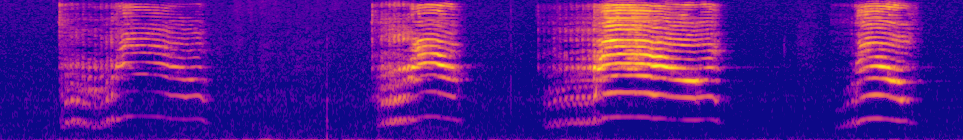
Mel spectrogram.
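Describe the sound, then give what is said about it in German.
A cat meows four times with short pauses between, each call a drawn-out, wavering cry that rises and falls in pitch; the third is the longest and loudest. No one speaks. The meows are from a TikTok video being played, on a split screen that shows the cat on one half. “auf der rechten Seite sieht man halt den Typ, der diese komischen Geräusche macht. Und auf der anderen Hälfte vom Monitor sieht man seine Katze”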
